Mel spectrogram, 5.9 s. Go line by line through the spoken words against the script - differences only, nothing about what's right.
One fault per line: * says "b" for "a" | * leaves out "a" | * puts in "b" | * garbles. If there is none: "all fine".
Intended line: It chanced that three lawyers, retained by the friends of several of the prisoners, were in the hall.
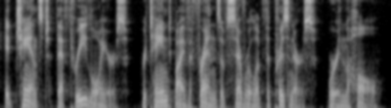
all fine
